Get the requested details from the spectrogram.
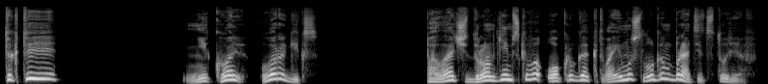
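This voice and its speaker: A man voicing a grim male executioner who talks down to his prisoner in a cold, sneering, gruff way. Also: sits high, big pitch swings, a little slow, long pauses, mellow, dry recording, clean studio sound, pitched above the performer's own voice, heavily acted. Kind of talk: audiobook character voice.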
